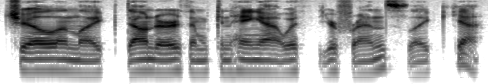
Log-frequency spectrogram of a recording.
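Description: A man's voice: lowish voice, little pitch movement, moderate pace, dry recording. A young man guesting on a podcast, talking loosely with lots of fillers. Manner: loose, filler-heavy, many likes. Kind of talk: casual chat.

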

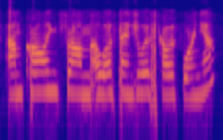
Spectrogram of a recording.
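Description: A woman phoning in to a call-in show, her high voice coming through a dull, muffled line. She talks haltingly, with fillers and restarts. The sound is close and dry. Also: little pitch movement, no echo. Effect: caller heard over a phone line. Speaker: caller to a call-in podcast.

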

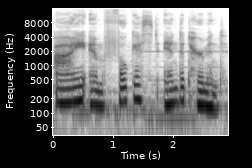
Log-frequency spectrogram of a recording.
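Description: A woman guiding a meditation and affirmations in a soothing, hushed sleep story narrator manner, with new-age music behind her. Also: low voice, slow pace. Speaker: meditation guide. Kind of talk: slow guided meditation and affirmations. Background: new-age music with singing bowls.

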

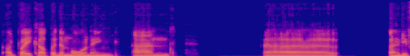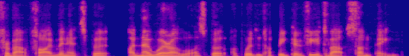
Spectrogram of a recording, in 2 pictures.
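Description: The rough recording, free of room sound, captures a fairly low, creaky, slightly bright voice belonging to a middle-aged man, once a recruiter and now a coach. He's chatting casually on a podcast, storytelling in a rambling manner and often correcting himself.

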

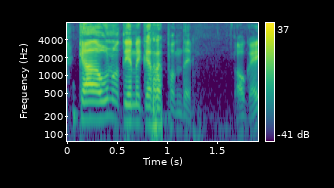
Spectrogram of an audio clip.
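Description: A man on a comedic podcast, talking in a playful, lively way. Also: a little high, a little fast. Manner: playful, sing-song, lively. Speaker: podcast co-host. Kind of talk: casual comedic banter.

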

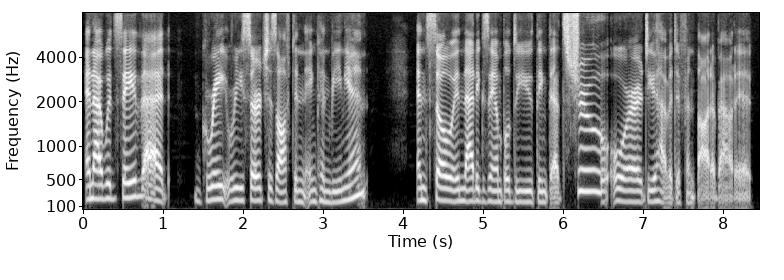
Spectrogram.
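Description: Smooth-voiced woman hosting a podcast. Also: lowish voice, animated, normal speed, a little mellow, dry recording, clean studio sound. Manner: encouraging, with frequent short affirmations. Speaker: podcast host. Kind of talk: interview hosting.

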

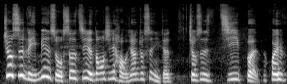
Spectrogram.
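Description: A woman's voice: high voice, sing-song, brisk, dry recording, studio quality. A woman with a Taiwanese accent in casual chat, talking in an informal, plain-spoken way.

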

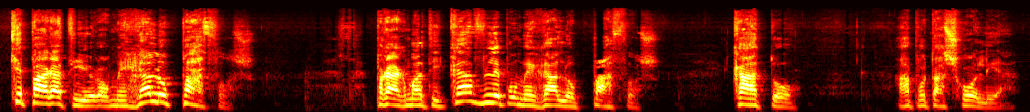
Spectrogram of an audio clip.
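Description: A man's voice: a little high, very animated, long pauses, no room sound, clean studio sound. A man with a Greek accent hosting a sports talk show, casually and exasperatedly scolding his viewers with rhetorical questions. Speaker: sports commentator host.

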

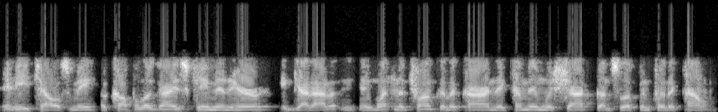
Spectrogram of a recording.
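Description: A man's voice: lowish voice, fairly even intonation, brisk, hardly any pauses. A man telling a first-person story in a rambling way, often repeating and restarting his sentences. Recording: tinny phone-like audio.

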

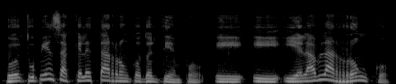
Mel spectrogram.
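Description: Guy co-host teasing everyone, bouncy higher voice, dry mic. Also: lively intonation, moderate pace, no room sound, soft background music. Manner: playful, mocking banter. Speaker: radio co-host. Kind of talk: gossip chat on radio.

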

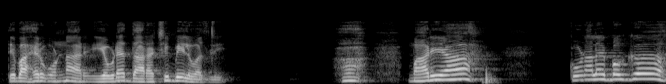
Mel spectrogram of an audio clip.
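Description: A man narrating a comic short story in a steady, expressive storytelling manner. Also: a little high. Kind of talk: storybook reading. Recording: dull lo-fi recording.

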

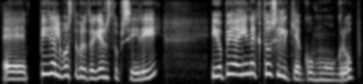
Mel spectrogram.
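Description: A woman's voice: fairly high pitch, big pitch swings, darkish tone, clean tone, dry recording. A woman in her forties telling a comic story in a wry, self-mocking way, close to the mic. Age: 40s. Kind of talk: comic monologue.

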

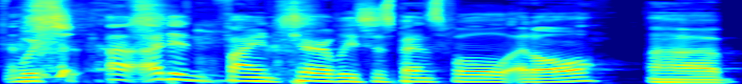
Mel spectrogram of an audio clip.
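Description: A man's voice: medium pitch, animated, moderate pace, no echo, clean studio sound. A man co-hosting a podcast in easygoing casual chat, hesitating with "uh". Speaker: podcast co-host.

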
